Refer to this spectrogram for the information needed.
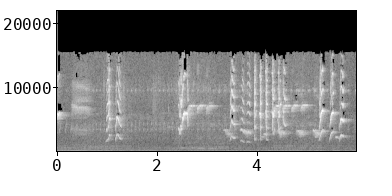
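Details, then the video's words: Black-breasted Oriental magpie-robin singing in besetan kapas style with linked lovebird imitations: sharp high chips, a drawn-out shrill whistle, then a quick run of chattering notes and squeaky rising slurs. "Kacer DAHIT besetan kapas tembak sambung lovebird"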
